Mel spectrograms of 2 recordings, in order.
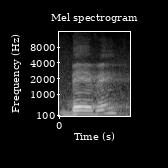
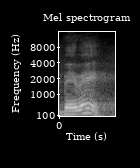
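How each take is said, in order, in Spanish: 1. El acento está en la primera sílaba. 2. El acento está en la última sílaba. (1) "una cosa es eh, bebe" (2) "la acentuación se hizo en la sílaba, en la última sílaba"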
